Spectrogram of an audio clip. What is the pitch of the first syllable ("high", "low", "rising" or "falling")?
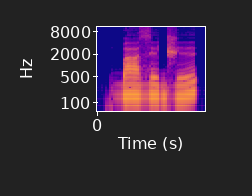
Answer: low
